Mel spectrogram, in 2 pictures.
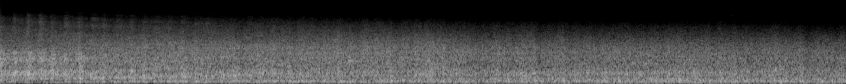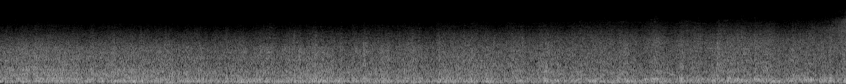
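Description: Steam excursion train running along the rails, a steady noise of the train in motion that slowly grows quieter.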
